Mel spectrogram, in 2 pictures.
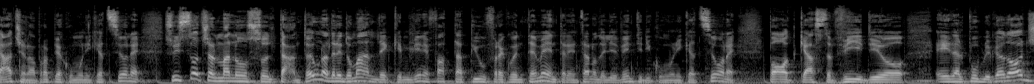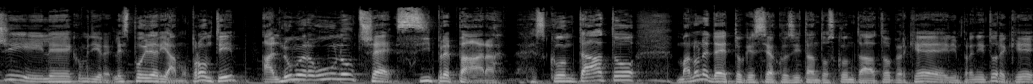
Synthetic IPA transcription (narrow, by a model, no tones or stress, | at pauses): at͡ʃeunapɾɔːpɾjakomunikat̪sːjoːne | sujsɔːt͡ʃalmanːonsolt̪a̰nt̪oɛunad̪elːed̪omand̪ek̟emːivjɛnefat̪ːapjufɾekwent̪ement̪ealːint̪ɛrnod̪eʎːevɛnt̪id̪ikomunikat̪sːjoːne | pɔd̪kast̪viːd̪eo | ed̪alpubːlikoad̪ɔd͡ʒːilekomed̪iːɾelespɔjleɾja̰ːmo̰pɾont̪i | alnuːmeɾouːnot͡ʃɛsipɾepa̰ːɾa̰ | ɛskont̪aːt̪o | manːonɛd̪ːet̪ːokesːiːakozit̪ːant̪oskont̪aːt̪operkelimpɾend̪it̪oːɾeke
